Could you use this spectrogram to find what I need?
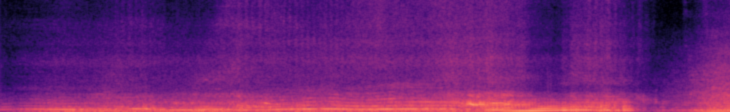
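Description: A race car engine roars and revs as the car slides on a wet track.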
